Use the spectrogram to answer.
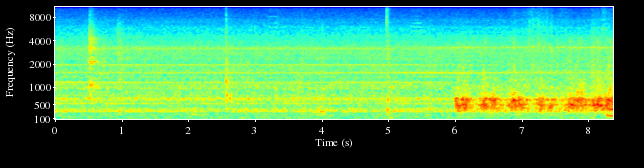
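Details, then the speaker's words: Fetal heartbeat on pregnancy ultrasound scan: steady machine hum, then rapid rhythmic whooshing pulses at about 140 a minute. "that's the beating of the baby's heart. You can all hear it."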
